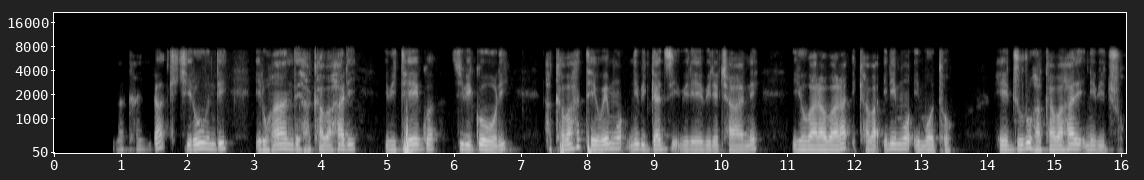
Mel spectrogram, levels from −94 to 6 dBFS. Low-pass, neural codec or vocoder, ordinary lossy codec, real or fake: 7.2 kHz; none; Opus, 16 kbps; real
